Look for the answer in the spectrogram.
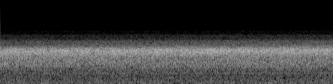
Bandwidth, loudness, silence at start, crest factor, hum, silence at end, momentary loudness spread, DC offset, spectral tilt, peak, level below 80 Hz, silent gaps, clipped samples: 6.8 kHz; -20 LUFS; 0 s; 12 dB; none; 0 s; 1 LU; under 0.1%; -4.5 dB/octave; -8 dBFS; -50 dBFS; none; under 0.1%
